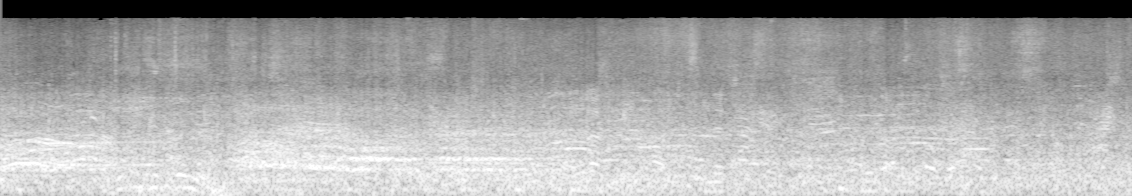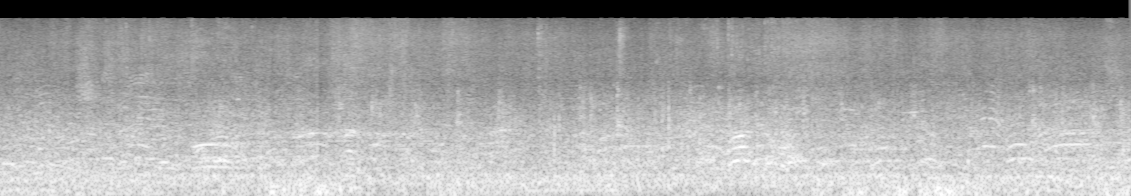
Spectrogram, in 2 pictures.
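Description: A large crowd of spectators chants and cheers loudly in an open stadium.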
